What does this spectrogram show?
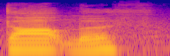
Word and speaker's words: Dartmouth: with like Falmouth um Dartmouth we' got a load of these Villages which we would we don't pronounce it mouth even though that's what it comes from it's you know it's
